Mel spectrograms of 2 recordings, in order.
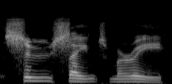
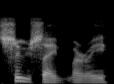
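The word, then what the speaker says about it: Sault Ste. Marie: how to say this a Canadian gentleman told me it's Sue Saint Marie or other but it seems to be spelled salt stain Marie so apologies to anybody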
